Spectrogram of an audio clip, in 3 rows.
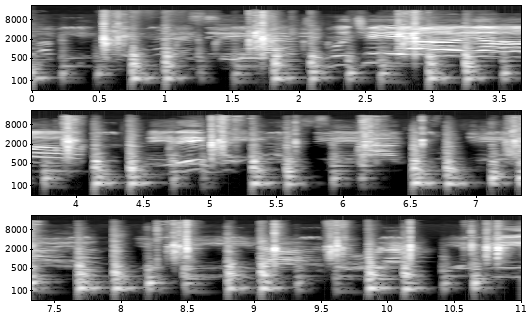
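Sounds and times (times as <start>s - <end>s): drum beats: 0.0s - 11.0s
rhythmic hand clapping: 0.0s - 11.0s
women singing together: 0.0s - 11.0s.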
